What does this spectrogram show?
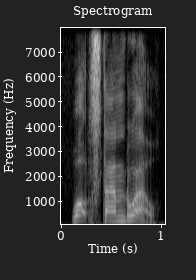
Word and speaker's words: Whatstandwell: Whatstandwell? Hi, yes. Hi, James. How do you pronounce that? Whatstandwell. Has it got a D in the middle of it, or is it just Whatstandwell?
